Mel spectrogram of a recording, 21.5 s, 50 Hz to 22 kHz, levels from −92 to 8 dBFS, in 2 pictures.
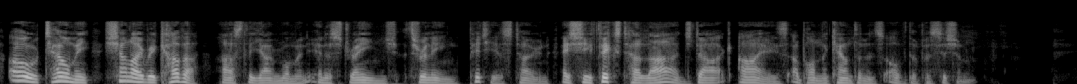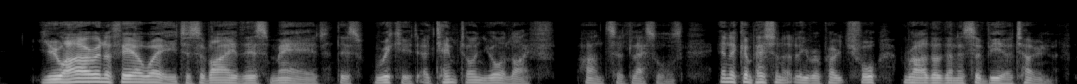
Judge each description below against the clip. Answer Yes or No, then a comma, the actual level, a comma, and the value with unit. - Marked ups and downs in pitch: No, average, 4.7 semitones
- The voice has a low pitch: Yes, low, 120 Hz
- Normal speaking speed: Yes, average, 150 wpm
